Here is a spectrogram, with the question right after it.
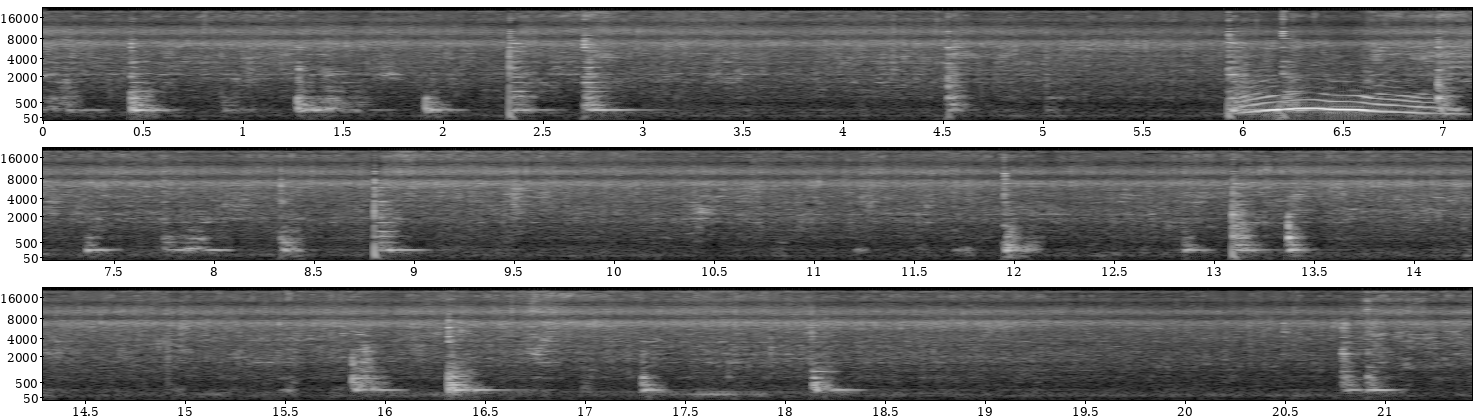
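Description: Raw mango fries in a pan on low gas, giving a soft continuous sizzle punctuated by frequent scraping and clinking strokes of a spoon and one brief whining squeak.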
